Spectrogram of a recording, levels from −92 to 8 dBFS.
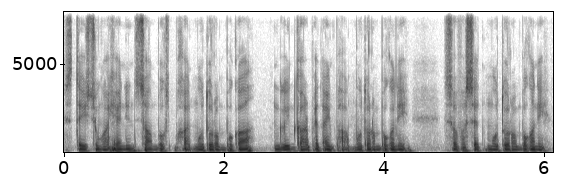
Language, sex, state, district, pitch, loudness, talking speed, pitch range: Mizo, male, Mizoram, Aizawl, 90 Hz, -16 LUFS, 275 wpm, 85-95 Hz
